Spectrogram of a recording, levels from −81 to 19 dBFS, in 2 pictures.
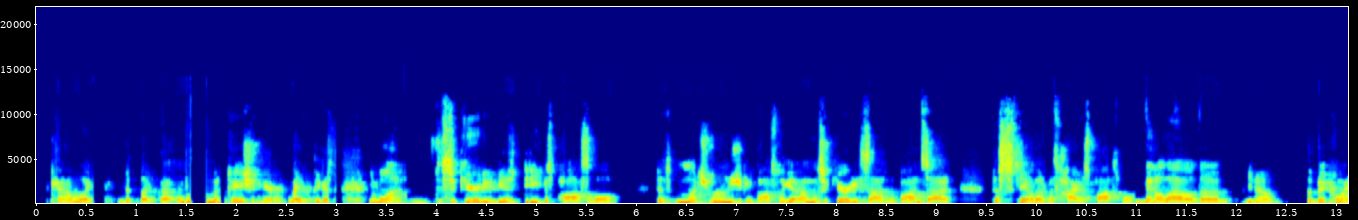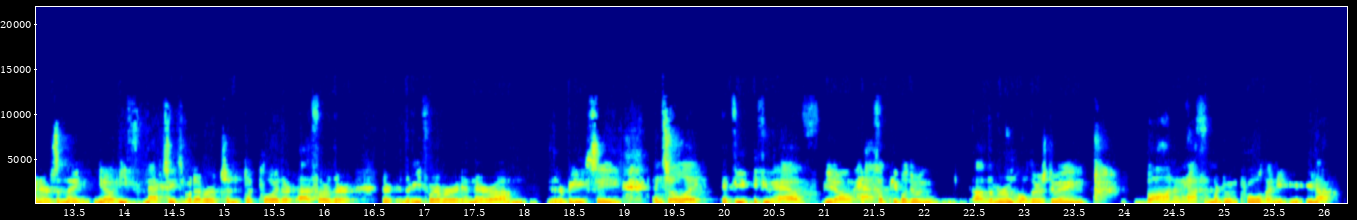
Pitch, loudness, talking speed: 105 Hz, -16 LUFS, 240 wpm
